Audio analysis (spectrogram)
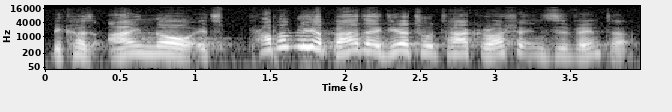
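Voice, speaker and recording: A man acting in a staged comedy reading as a boastful, thin-skinned, excitable wartime German officer. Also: sits high, brisk. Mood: earnest, plotting.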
